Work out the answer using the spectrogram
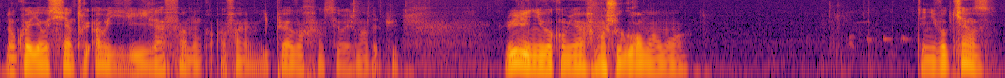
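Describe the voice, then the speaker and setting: Young gamer guy, lowish mellow voice, relaxed chatty commentary with laughs. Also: brisk, vocal fry, pauses often, no room sound. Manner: chatty, laughs and stumbles over words. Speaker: gaming YouTuber. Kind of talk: casual gameplay commentary.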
